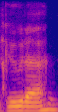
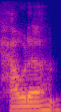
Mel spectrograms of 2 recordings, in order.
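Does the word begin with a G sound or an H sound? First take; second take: G sound; H sound. First: The word begins with a hard G sound. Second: The word begins with an H sound. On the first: This is how the speaker usually says it. "I've called it Gouda" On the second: This is how other people say it. "some people say it like Howda"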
